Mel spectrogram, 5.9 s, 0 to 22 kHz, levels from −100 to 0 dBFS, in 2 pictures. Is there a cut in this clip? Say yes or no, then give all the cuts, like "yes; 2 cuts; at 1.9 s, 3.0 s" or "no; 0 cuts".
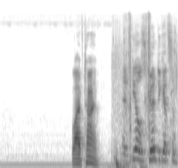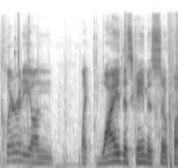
yes; 1 cut; at 1.8 s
